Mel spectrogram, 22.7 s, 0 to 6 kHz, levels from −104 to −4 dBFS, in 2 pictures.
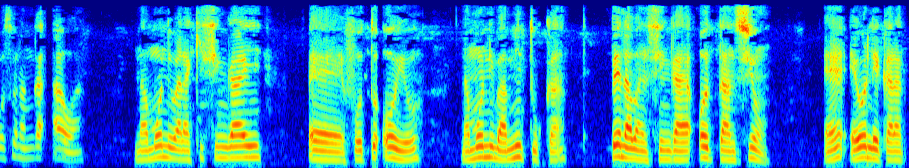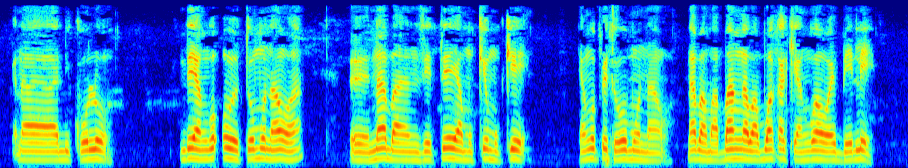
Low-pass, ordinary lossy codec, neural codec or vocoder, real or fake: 5.4 kHz; MP3, 32 kbps; none; real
